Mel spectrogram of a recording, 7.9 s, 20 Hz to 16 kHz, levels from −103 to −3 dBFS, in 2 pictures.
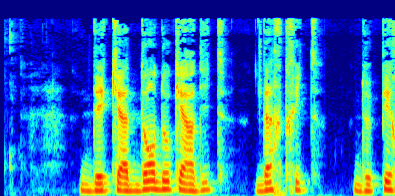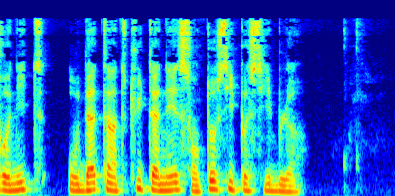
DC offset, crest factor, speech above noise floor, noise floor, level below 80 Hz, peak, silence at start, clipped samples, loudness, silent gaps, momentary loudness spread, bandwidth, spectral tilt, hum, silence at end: under 0.1%; 20 dB; 38 dB; -60 dBFS; -56 dBFS; -2 dBFS; 0.8 s; under 0.1%; -22 LUFS; none; 15 LU; 11.5 kHz; -5 dB/octave; none; 0.95 s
